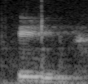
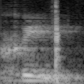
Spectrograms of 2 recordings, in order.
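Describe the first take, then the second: First: The first sound is a soft breathy h. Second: The first sound is a rough scraping kh. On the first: The speaker calls it wrong. "kurang ke atas, sehingga ... mirip dengan ha" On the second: The speaker calls it right. "tapi khi"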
